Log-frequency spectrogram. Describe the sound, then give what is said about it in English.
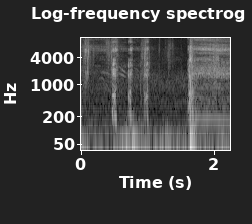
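A person climbs out of a car: a few short clunks and shuffles, then one louder thud like a door shutting, followed by a faint low hum. “Not anymore. Now I'm getting out of my car.”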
